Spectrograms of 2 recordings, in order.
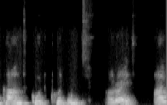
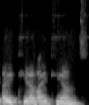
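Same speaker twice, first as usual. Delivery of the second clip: American accent, "can't" with a flat a like "can"; American accent, "I can, I can't" almost the same. Shown as a demonstration. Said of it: "But Americans would say".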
